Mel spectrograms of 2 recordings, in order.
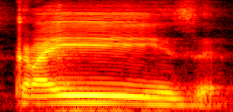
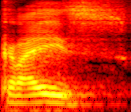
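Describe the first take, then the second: First: The plural ending is a voiced z sound. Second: The plural ending is a voiceless s sound. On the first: The speaker calls it right. "this is a voiced sound" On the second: The speaker calls it wrong. "not cries"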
